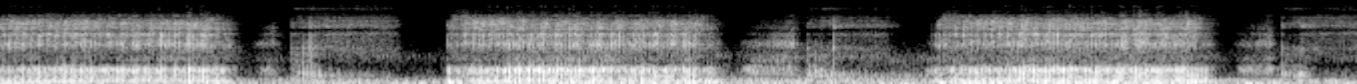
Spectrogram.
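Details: Person recording their own sleep: loud, rough snores on each breath, three in about seven seconds, with quieter breathing between them.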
